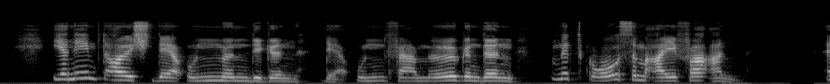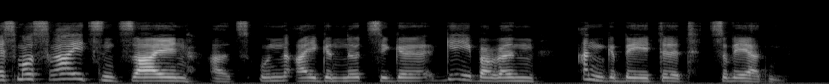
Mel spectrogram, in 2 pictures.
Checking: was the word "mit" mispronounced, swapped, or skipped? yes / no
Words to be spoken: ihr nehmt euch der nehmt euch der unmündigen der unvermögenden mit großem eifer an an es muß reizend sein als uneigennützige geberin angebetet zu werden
no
